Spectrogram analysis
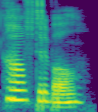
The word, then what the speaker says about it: comfortable: The one s this one surprised many learners because even though the word has four syllables, we say comfortable. The stress is on the first or second syllable. Not second but the first uh the suffix but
